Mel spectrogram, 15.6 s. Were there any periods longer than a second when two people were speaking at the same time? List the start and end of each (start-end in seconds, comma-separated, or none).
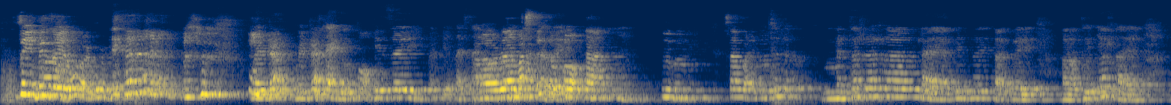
6.3-8.1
